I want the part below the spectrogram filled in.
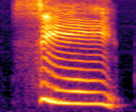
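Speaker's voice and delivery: high, cheeky yes; a playful boot overruling her. Acted.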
